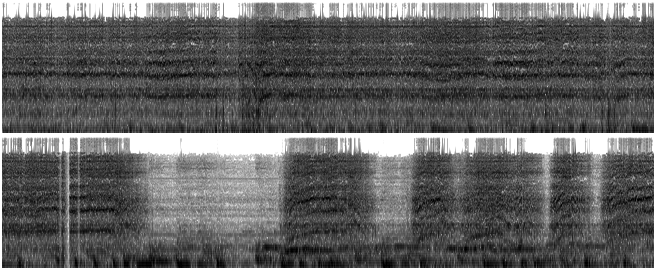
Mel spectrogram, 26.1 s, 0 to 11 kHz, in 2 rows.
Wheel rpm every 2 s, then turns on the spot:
230, 230, 230, 230, 220, 220, 220, 190, 0, 110, 70, 110, 90.
none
